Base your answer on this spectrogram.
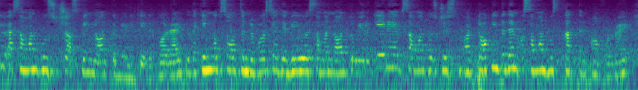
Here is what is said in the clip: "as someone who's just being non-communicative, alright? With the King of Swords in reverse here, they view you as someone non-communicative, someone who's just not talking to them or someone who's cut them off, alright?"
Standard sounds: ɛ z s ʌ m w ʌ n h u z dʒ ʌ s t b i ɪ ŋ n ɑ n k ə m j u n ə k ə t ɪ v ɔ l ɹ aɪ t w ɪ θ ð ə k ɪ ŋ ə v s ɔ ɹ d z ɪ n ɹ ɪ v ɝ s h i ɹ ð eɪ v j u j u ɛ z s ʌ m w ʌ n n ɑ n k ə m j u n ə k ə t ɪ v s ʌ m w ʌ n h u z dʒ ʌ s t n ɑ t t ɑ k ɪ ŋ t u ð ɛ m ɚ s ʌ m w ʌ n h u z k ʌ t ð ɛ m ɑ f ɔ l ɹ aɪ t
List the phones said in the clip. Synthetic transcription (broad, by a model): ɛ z s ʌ m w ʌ n h u z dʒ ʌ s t b i ɪ ŋ n ɑ n k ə m j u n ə k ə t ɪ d ɔ l ɹ aɪ t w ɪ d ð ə k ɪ ŋ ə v s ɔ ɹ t ɪ n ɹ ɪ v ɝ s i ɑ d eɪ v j j u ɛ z s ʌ m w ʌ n n ɑ n k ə m j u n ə k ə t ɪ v s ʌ m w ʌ n h u z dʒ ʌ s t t t ɑ k ɪ ŋ t u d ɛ m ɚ s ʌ m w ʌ n h u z k ʌ t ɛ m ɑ p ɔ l ɹ aɪ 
